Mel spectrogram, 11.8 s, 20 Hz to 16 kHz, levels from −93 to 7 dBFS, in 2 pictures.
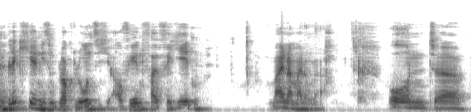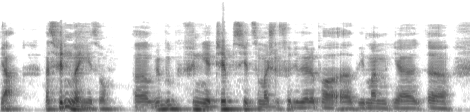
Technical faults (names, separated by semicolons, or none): none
